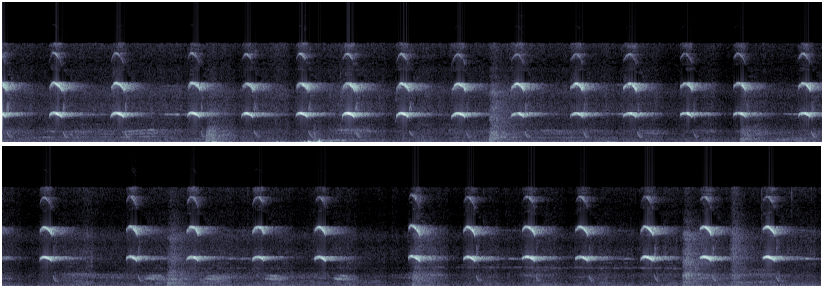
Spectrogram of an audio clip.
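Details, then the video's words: Squirrel in a village setting producing a long run of shrill repeated chirps, even and rhythmic at about two per second, with occasional low thumps and faint background noise underneath. "Beautiful Squirrel Making Sound"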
